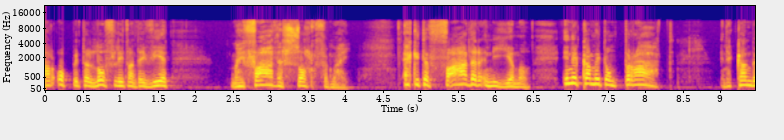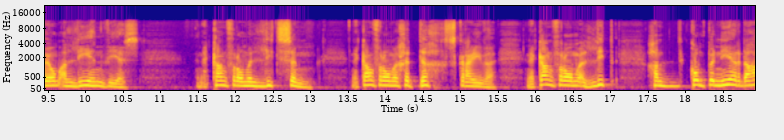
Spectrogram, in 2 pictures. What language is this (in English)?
Dutch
